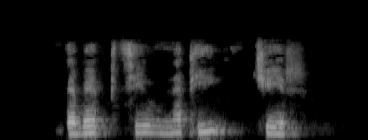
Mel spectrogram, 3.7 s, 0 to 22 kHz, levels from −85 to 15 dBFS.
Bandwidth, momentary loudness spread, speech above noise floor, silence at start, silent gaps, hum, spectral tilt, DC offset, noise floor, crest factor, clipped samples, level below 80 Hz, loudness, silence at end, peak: 8 kHz; 9 LU; 59 dB; 0.65 s; none; none; -4.5 dB/octave; under 0.1%; -88 dBFS; 20 dB; under 0.1%; -64 dBFS; -30 LUFS; 0.7 s; -12 dBFS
